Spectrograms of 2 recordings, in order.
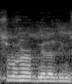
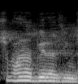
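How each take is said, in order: Both takes have the same delivery.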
